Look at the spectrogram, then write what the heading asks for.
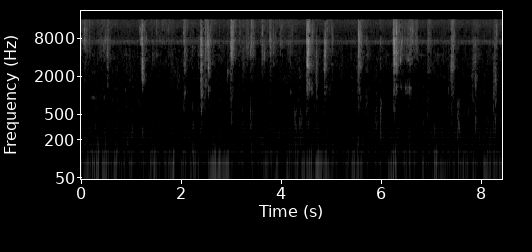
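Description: Quiet, close-miked eating sounds of someone chewing mouthfuls of biryani rice eaten by hand: soft chewing with sharp wet mouth clicks at irregular intervals, about one a second.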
